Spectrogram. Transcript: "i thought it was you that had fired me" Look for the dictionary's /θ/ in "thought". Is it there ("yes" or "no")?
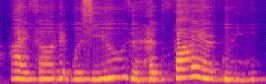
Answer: yes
